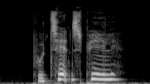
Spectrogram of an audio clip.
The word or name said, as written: potenspille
